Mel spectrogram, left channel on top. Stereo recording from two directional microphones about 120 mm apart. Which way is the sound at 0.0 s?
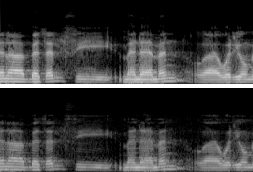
20° left (ahead or behind).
